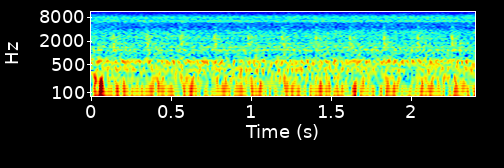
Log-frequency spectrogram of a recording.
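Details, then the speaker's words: Diesel air heater in a Chevy short-bus skoolie conversion, fuel pump mounted outside the vehicle; steady light ticks about four a second over low fan hum, more clicking at higher heat settings – normal diesel heater fuel pump ticking. "the lower you put it the less clicking you hear the higher you put it the more clicking"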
